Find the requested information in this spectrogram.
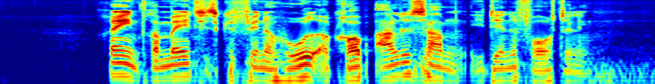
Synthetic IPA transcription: ʁɛ̰ːnd̥ʁɑ̈mɛ̰ːd̥isɡ̥fe̝n̰ɐɦo̝ːð̞̩ˠɒ̽kʰʁɒ̽b̥ɑ̈ld̥ʁisɑ̈m̰n̩id̥enəfɒːsd̥e̝le̝ŋ

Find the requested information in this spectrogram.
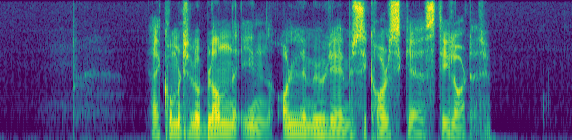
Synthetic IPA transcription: jæɪkʰɔməʈʰɪloːblɑnəʔɪnʔɑləmʉːlɪəmʉsɪkʰɑːlskəst̪iːlɑːʈə̰ɾ

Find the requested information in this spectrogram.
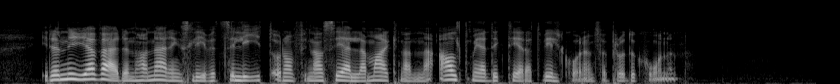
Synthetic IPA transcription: ʔɪd̪ɛnːyːavæ̰ːɖənɦaɳæːɾɪŋsliːvət̪sɛliːt̪ʰɔd̪ɔmfɪnansɪɛlːamaɾkna̰d̪əɳa̰ʔalt̪meːɖɪk̚t̪ʰḛːɾʔa̰t̪vɪlkʰo̰ːɾə̰nfœ̰ɾpʰɾʊd̪ɵkɧṵːnən

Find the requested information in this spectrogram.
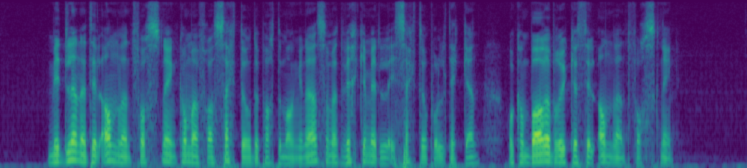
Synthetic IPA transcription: mɪd̪lənət̪ʰɪlʔɑ̰nʋɛnt̪fɔʁsknɪŋkʰɔmːəʁfʁɑːsɛkt̪ʊʁd̪ɛpʰɑʁt̪əmɑŋːənəsɔmɛt̪ʋɪʁkəmɪd̪l̩ḭːsɛkt̪ʊʁpʰʊlɪt̪ʰɪkːənoːkʰɑnbɑːʁəbʁʉːkəst̪ʰɪlʔɑnʋɛnt̪fɔʁsknɪŋ

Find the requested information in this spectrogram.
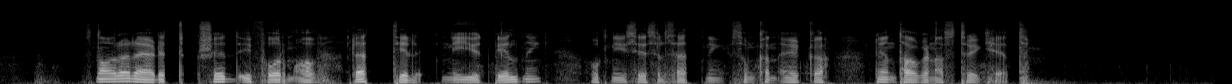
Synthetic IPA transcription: snɑːɾaɾəæɖɛːʈɧʏd̪ːɪfɔɾmʔavɾɛt̪ʰːɪlnyːʉ̟ːt̪̚bɪld̪nɪŋɔknyːsʏsəlsɛt̪nɪŋsɔmkʰanʔøːkaløːnt̪ʰɑːɡaɳast̪ʰɾʏɡhḛːt̪

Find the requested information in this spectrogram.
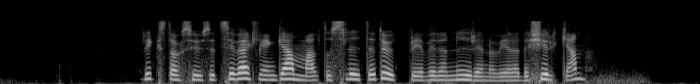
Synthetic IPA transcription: ɾɪksd̪ɑːɡshʉ̟ːsət̪seːɾvæɾklɪɡənɡamːalt̪ɔsliːt̪ət̪ʉ̟ːt̪̚bɾeːvɪːd̪ɛnːyːɾɛnʊveːɾad̪əɕʏɾkan

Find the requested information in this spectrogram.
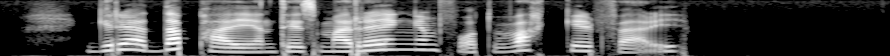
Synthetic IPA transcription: ɡɾɛd̪ːapʰajənt̪ʰɪlsmaɾɛŋːənfɔt̪ːvakːəɾfæ̰ɾj

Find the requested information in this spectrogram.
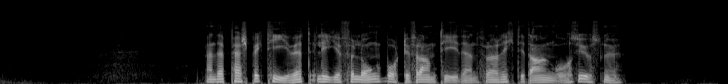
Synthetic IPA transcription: mɛnd̪ɛæːpʰæʂpɛk̚t̪ʰiːvət̪lɪɡːəɾfœɭɔŋt̪̚bɔʈːɪfɾamt̪ʰiːd̪ənfœɾaɾɪkt̪ɪt̪anɡoːsjɵst̪nʉː

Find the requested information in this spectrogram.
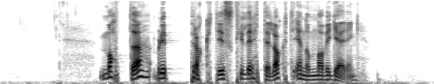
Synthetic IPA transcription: mɑt̪əbɽiːpʰɾɑkt̪ɪskt̪ʰɪlɾɛt̪əlɑkt̪ʰjʔɛnʊmnɑʋɪɡḛːɾʔɪ̰ŋ

